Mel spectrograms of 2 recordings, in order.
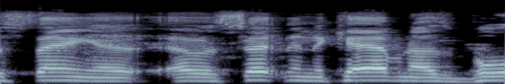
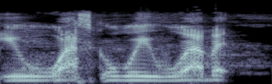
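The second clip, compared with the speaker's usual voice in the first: higher-pitched, lisping cartoon voice; 2 semitones higher, 4 dB louder than usual. Talking about Elmer Fudd, one speaker breaks into Elmer Fudd voice. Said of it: "I like when you do voices".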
